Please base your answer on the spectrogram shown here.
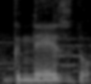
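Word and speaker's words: Gnezdo: Oh It's It's pronounced Ganzdo.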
